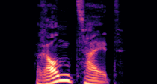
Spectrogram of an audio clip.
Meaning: spacetime
- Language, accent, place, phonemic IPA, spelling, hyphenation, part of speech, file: German, Germany, Berlin, /ˈʁaʊ̯mtsaɪ̯t/, Raumzeit, Raum‧zeit, noun, De-Raumzeit.ogg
